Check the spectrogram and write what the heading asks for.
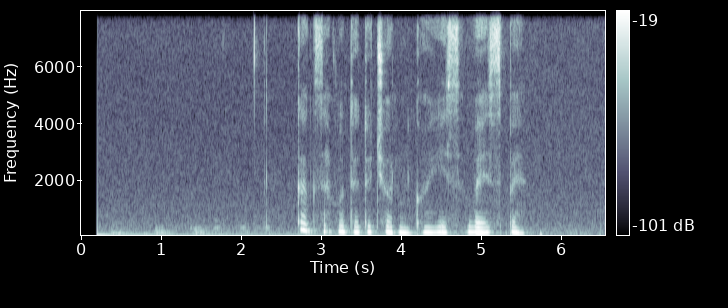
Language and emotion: Russian, neutral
